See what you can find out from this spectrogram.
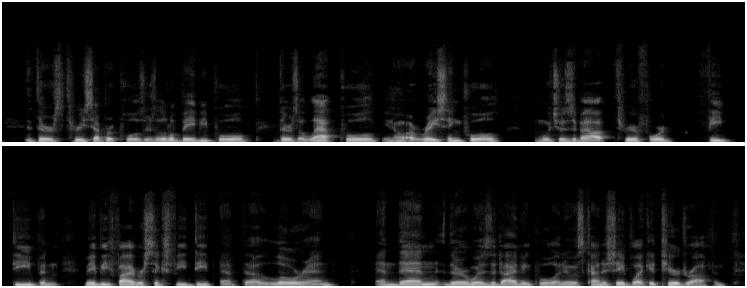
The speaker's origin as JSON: {"language": "English", "town": "Henrietta", "region": "New York", "country": "United States", "tie": "born or raised there", "said": "Well, I grew up in upstate New York in a little town called Henrietta. I actually grew up in a fantastic place for little kids. So in a little neighborhood called Riverton, and had walkways that went all through the neighborhood"}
